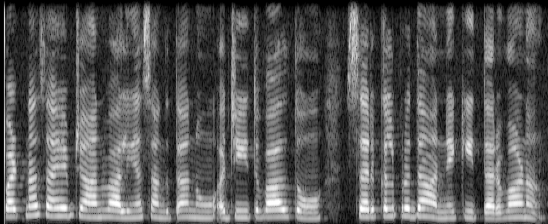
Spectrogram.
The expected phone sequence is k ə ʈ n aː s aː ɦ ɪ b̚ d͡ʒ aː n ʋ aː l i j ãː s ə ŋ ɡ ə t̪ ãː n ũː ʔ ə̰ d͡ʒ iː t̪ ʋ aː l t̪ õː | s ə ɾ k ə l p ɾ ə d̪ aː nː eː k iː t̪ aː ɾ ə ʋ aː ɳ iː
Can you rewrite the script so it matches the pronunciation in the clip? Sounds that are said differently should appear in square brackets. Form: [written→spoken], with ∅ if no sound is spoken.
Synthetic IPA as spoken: [k→p] ə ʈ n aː s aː ɦ ɪ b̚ d͡ʒ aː n ʋ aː l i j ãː s ə ŋ ɡ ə t̪ ãː n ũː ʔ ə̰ d͡ʒ iː t̪ ʋ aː l t̪ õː | s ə ɾ k ə l p ɾ ə d̪ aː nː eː k iː t̪ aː ɾ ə ʋ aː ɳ [iː→aː]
